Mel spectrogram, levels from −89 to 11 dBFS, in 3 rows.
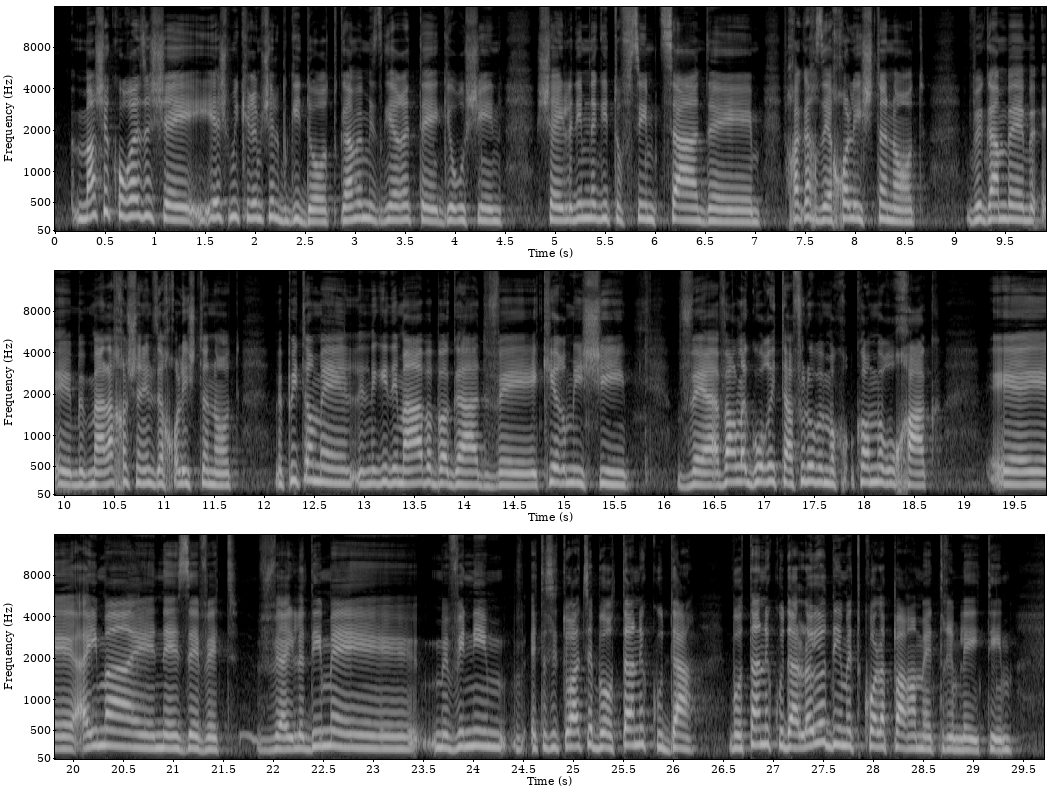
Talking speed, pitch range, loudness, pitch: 125 wpm, 200-235 Hz, -25 LUFS, 215 Hz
